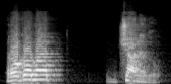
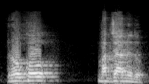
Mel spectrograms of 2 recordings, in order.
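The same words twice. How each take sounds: First: The pause comes right after 'mat'. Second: The pause comes right after 'roko'.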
